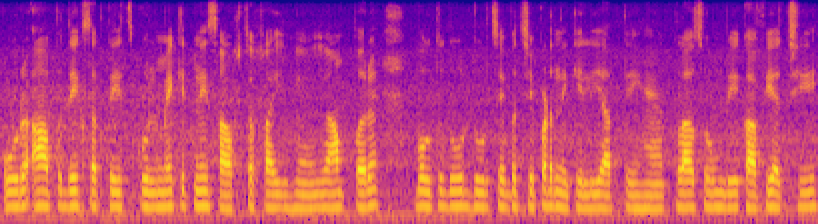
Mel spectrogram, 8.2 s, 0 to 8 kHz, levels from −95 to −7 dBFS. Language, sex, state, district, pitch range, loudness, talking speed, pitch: Hindi, female, Haryana, Jhajjar, 145-160 Hz, -18 LUFS, 195 wpm, 155 Hz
